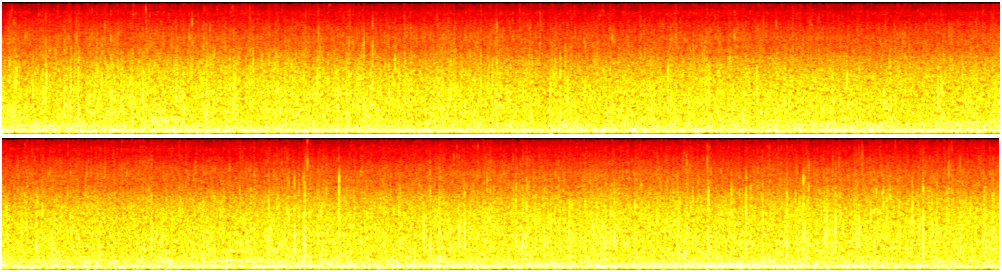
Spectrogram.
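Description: Steady rain falling on wet paving, an even hiss with no pauses, with a low steady hum underneath.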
